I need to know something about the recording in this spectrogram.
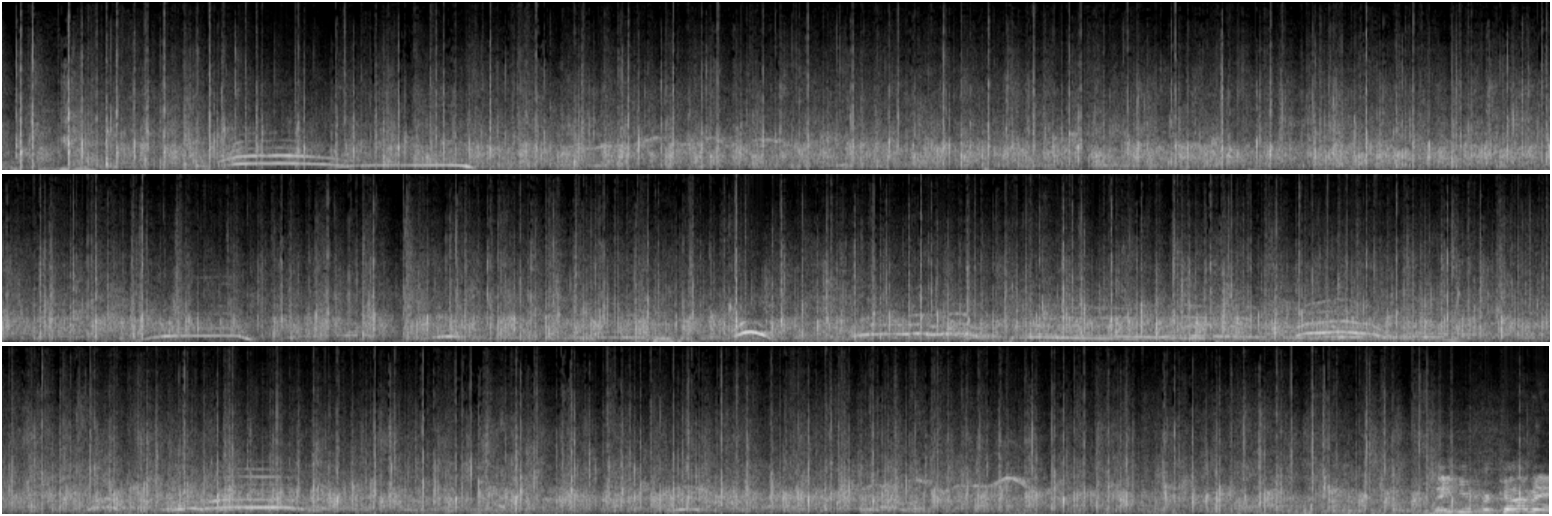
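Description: Audience applauding steadily, with shouted whoops and cheers rising above the clapping every few seconds.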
